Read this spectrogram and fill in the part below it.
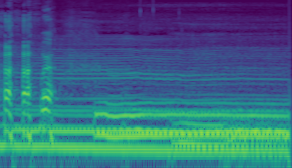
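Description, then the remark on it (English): Several voices hum together in a steady, low, overlapping drone that holds for a few seconds, fairly loud, after a brief burst of vocal sounds at the start. “We should all hum to like end let's the show. Do it. Let's do it.”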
